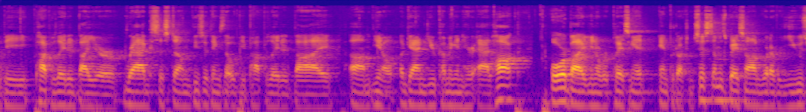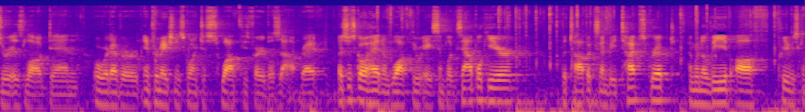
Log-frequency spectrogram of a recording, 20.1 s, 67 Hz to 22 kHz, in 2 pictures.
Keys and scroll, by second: 14.9 shift+super+Left, 16.4-19.3 typing, 19.6 shift+Left, 19.8 shift+Left, 20.0 super+c.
